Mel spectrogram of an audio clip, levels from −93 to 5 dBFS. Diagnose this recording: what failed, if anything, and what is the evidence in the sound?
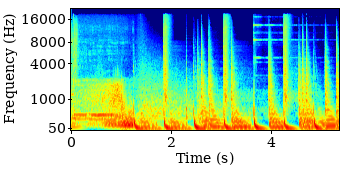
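Nothing in the sound points to a failure at any stage, from analogue wiring through converter, buffer, codec, network, storage or playback.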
